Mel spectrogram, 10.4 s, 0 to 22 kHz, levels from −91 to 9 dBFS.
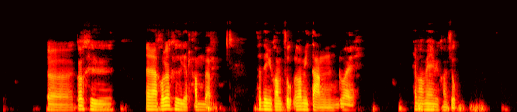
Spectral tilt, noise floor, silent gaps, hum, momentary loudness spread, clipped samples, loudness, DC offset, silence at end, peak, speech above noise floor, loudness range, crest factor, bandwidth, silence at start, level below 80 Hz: -7 dB/octave; -80 dBFS; none; none; 20 LU; under 0.1%; -24 LUFS; under 0.1%; 0.2 s; -2 dBFS; 57 dB; 5 LU; 22 dB; 7.4 kHz; 0.95 s; -50 dBFS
